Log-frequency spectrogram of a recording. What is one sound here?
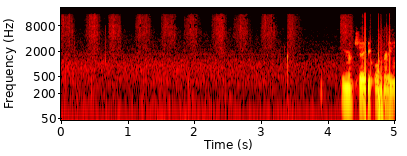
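Footsteps pad steadily across grass.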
